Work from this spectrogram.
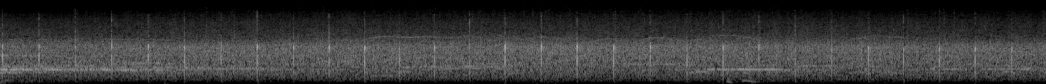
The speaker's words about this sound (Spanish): será que você pode aplaudir? com tudo que há em ti? Vai, vai, aplauda, aplauda, aplauda, aplauda, aplauda!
